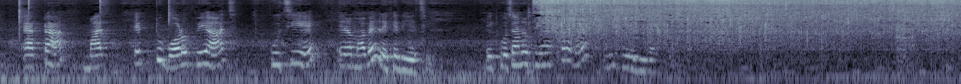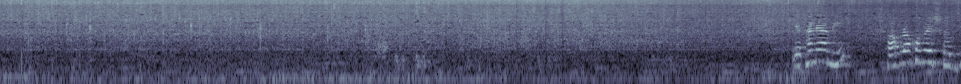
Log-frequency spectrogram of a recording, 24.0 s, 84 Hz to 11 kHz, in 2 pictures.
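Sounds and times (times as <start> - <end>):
onions sizzling in hot oil: 6.7 - 24.0.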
